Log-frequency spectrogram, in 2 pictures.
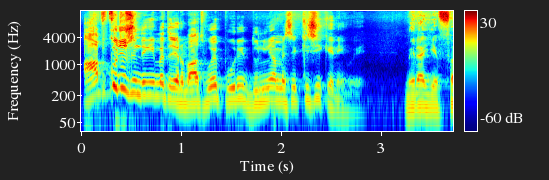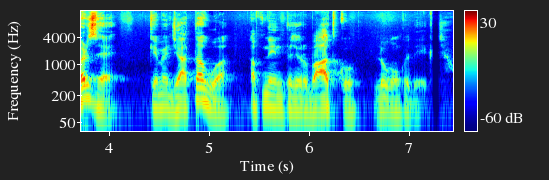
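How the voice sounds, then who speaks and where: A man with a medium-pitched voice and vocal fry speaks at a moderate pace, making very wide pitch swings and big swings in loudness. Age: 60s. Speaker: professor. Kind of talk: interview.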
